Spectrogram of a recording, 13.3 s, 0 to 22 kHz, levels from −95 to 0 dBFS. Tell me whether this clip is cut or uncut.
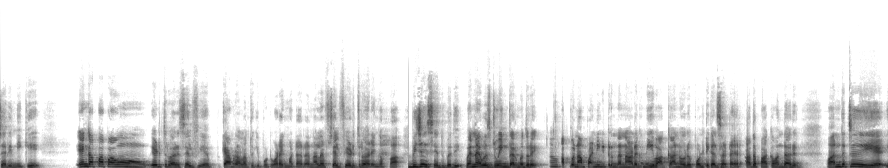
cut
